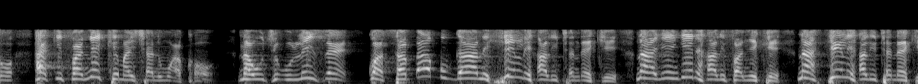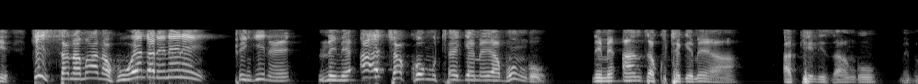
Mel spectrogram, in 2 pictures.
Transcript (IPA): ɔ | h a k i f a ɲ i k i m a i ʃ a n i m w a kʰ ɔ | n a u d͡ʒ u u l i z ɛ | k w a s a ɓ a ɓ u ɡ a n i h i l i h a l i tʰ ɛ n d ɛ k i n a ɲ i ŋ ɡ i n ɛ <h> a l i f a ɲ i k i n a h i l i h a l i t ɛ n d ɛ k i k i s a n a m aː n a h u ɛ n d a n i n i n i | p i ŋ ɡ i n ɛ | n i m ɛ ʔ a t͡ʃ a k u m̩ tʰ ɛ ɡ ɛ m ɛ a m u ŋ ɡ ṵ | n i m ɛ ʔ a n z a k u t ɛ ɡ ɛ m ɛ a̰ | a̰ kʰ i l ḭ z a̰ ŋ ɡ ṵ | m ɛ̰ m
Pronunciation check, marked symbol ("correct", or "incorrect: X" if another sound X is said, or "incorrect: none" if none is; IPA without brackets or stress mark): correct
